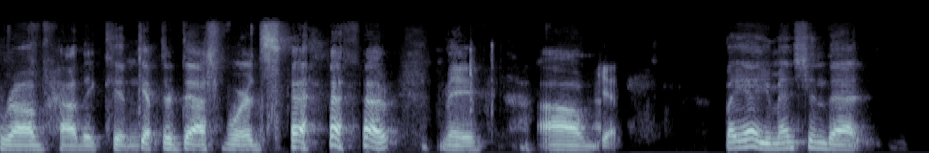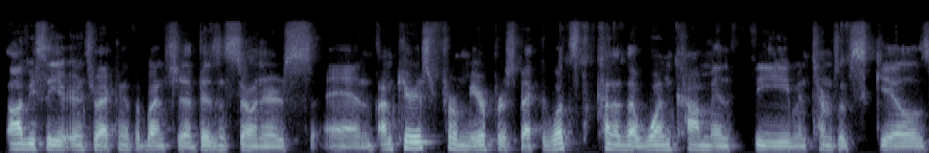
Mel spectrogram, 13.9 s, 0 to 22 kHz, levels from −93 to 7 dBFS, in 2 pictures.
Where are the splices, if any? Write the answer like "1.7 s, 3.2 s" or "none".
1.0 s, 4.5 s, 9.8 s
